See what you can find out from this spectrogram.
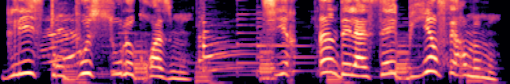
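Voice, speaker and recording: A very high, childlike voice for a proud little boy bear cub in a children's cartoon. He talks in simple, eager phrases at an unhurried pace, like a small child explaining step by step. Children's music plays clearly behind him. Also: expressive, exaggerated voice. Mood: chatty, instructive. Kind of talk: children's cartoon, instructive nursery narration.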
